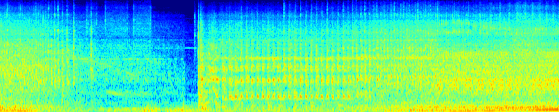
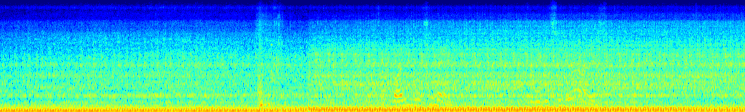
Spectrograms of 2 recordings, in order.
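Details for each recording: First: Diesel truck that ran out of fuel, batteries dead and being jump-started: steady starter cranking about four compressions a second that never catches. Fuel starvation, air seen bleeding from fuel line while priming. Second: Diesel truck after being low on diesel and priming out an air pocket in the fuel hose: steady, even idle with a regular low knock around three beats a second, no stumble or hunting. Runs clean, normal idle.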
